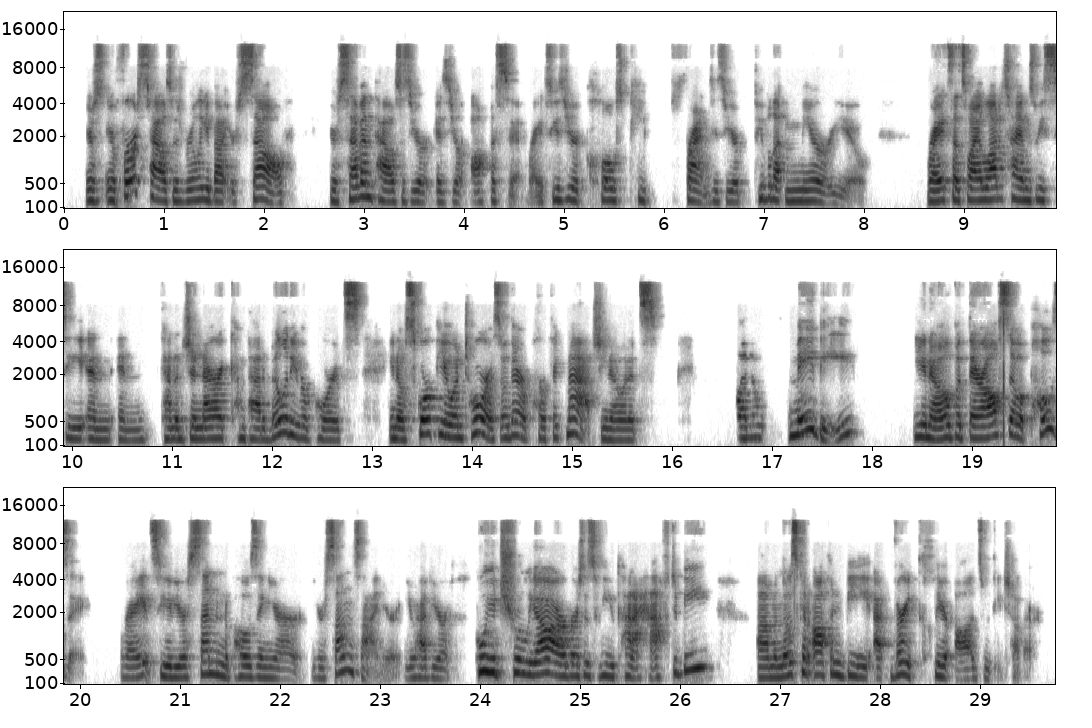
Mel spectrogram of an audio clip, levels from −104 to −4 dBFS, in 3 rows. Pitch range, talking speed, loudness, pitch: 185-225 Hz, 230 wpm, -23 LUFS, 200 Hz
